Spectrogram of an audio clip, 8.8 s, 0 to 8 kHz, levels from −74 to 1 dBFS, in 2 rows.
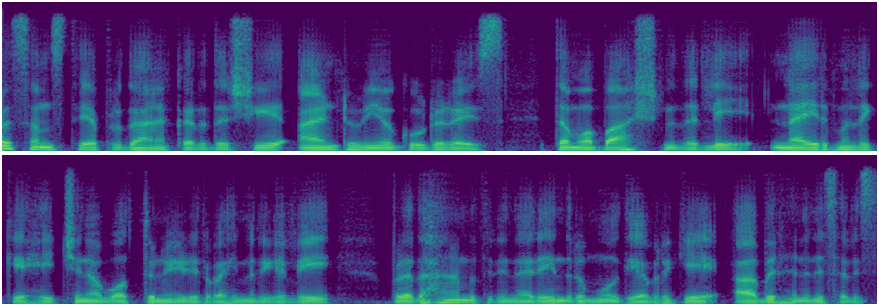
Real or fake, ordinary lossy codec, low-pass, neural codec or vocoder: fake; none; 7.2 kHz; codec, 16 kHz, 0.7 kbps, FocalCodec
